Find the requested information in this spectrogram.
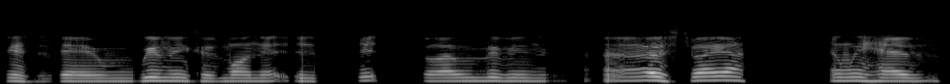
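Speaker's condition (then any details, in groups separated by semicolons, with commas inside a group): Cerebral palsy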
